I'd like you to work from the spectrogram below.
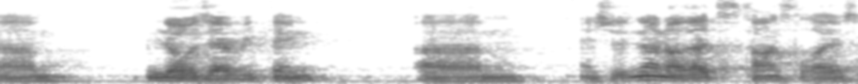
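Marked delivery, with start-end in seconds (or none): none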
